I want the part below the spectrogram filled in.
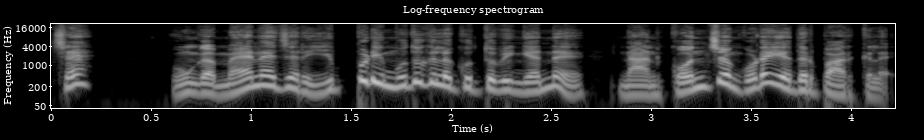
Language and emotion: Tamil, angry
